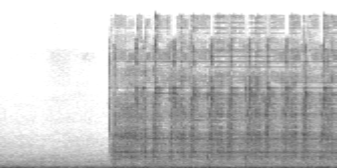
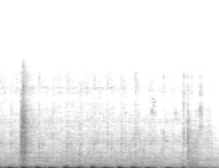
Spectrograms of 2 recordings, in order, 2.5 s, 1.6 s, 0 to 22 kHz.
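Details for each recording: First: 2025 Honda Grom after a mechanic's faulty oil pump and upgraded clutch install left no oil pressure: in a parking lot, a harsh metallic clattering crank for about two seconds, no firing, then an abrupt stop. The engine seized from oil starvation. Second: Freshly rebuilt 2025 Honda Grom on its first ride with the motor likely unstarted for some time and still to be broken in: even thumping about ten beats a second, steady with no clatter or misses. Normal, healthy idle.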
